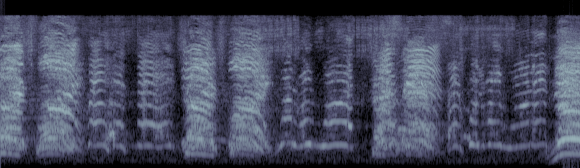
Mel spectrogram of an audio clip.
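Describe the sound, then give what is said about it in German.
Protest crowd chanting outside a court trial in Minneapolis: loud, rhythmic shouted chant phrases repeat one after another, separated by brief pauses. “Es gab und es gibt Proteste rund um den Prozess und so verliefen diese Proteste bislang.”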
